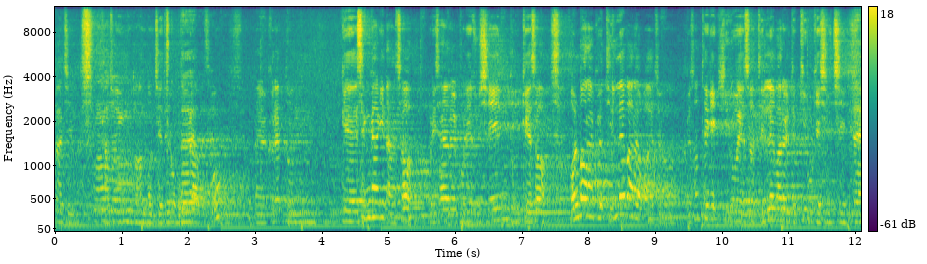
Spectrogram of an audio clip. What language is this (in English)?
Korean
